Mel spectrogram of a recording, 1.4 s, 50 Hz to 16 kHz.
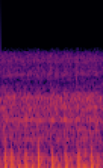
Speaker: This is gonna be my first start. Of my SSR 125 with the new CDI box. I could already hear that the idle speed went up, and I'm happy that it works.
